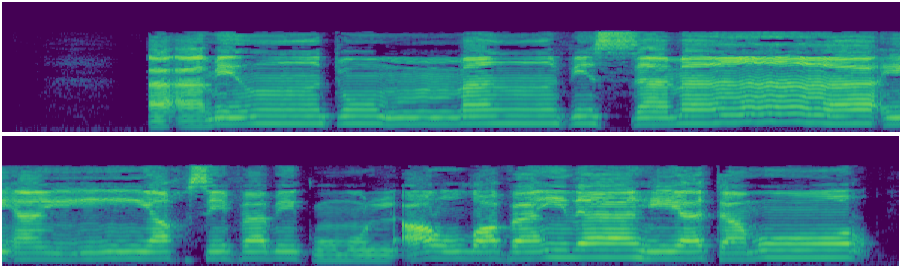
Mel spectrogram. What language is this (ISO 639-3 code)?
ara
